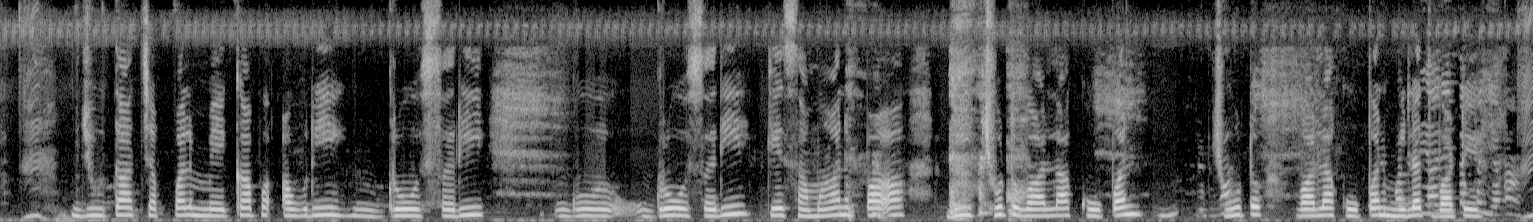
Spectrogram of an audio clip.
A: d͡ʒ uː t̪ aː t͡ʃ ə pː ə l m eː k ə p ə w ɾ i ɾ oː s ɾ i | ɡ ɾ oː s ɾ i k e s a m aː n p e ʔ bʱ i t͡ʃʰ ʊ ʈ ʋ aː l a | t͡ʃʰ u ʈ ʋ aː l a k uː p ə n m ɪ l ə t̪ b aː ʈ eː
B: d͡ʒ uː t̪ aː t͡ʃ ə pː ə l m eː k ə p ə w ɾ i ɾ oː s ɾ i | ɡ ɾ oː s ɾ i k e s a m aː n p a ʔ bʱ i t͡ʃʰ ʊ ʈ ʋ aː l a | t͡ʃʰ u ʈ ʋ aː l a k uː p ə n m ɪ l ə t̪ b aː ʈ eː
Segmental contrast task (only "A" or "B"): B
